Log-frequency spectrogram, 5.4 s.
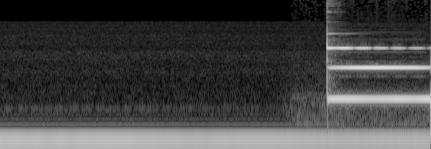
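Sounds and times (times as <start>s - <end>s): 
pentatonic bell melody: 4.1s - 5.3s.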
